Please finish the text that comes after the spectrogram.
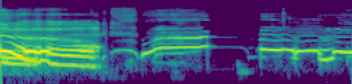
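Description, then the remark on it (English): A voice imitates howling wind with long, wavering moans that rise and fall in pitch, broken into three sustained swells separated by brief pauses. “So he starts looking through other parts of the house and then he goes outside and is windy. So much wind.”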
